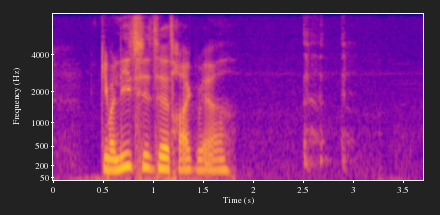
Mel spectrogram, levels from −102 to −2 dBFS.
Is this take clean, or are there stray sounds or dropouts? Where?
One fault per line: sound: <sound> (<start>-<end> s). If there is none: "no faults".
sound: cough (2.5-3.1 s)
